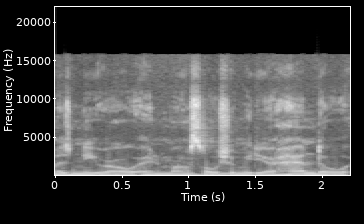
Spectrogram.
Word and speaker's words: Nero: Because the Nero almost sound like Nemo. No, so man, you got something? Yeah, but every time you ask me that, but it also rhymes with hero too, and which is a great segue.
